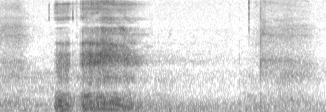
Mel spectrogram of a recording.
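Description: A man clearing his throat once, close to the microphone, about half a second in and lasting well under a second.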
